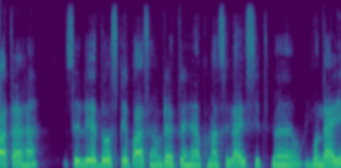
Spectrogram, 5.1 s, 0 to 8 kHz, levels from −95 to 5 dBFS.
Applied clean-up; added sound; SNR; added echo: neural mask model DeepFilterNet 3.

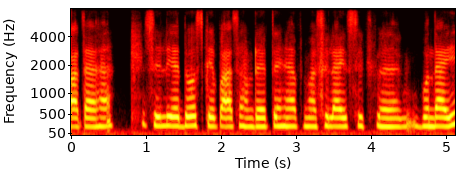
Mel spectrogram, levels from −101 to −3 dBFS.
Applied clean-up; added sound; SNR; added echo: neural diffusion model UNIVERSE++.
